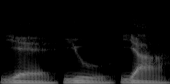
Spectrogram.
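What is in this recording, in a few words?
"yeyuya", concatenated syllables; Affixing experiment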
